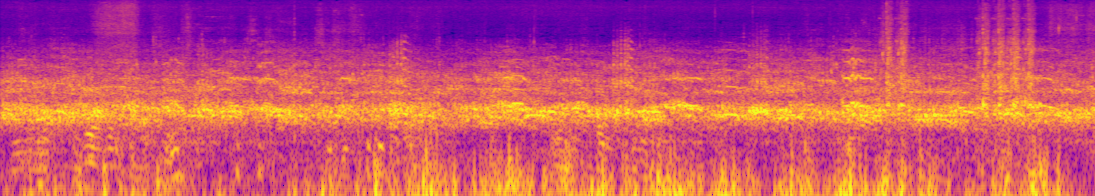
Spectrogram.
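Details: A large crane flock migrating over Hungary keeps up a dense chorus of overlapping, rolling trumpet calls, with a steady low rumble of wind or distant traffic underneath.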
